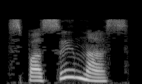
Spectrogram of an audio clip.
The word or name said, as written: спаси нас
